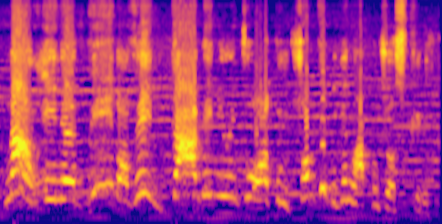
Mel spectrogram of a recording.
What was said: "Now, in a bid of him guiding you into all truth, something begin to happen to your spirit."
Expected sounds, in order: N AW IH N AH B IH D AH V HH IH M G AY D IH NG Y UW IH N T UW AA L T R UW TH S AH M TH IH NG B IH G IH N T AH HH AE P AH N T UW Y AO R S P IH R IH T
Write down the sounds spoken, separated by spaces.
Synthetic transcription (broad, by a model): N AW IH N AH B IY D AH V HH IH M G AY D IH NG Y UW IH N T UW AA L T IH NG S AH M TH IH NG B IH G IH N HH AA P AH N T UW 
